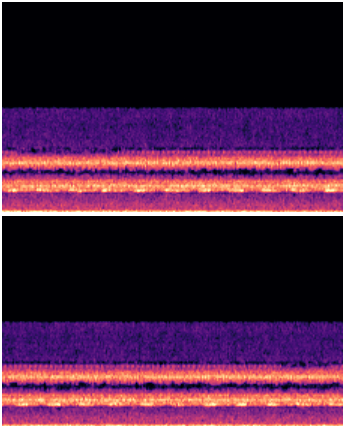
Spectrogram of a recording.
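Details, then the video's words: Sunset cricket chorus from the grasslands of Angkor Wat in Cambodia, unbroken high-pitched ringing in stacked bands with rapid pulsing, continuous throughout, backed by a low steady background rumble. "The Sound of Crickets at Sunset"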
